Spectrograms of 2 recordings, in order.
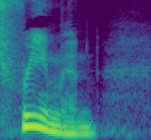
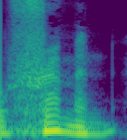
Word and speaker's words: Fremen: I read Freeman every single time. And then they go Fremen. And I'm like, is that how you pronounce it? And I look at the book and what's a Fremen? – It's like, there's only one E.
